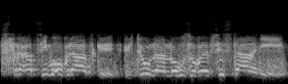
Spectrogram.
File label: damaged engine, speech cze, mood med; War Thunder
